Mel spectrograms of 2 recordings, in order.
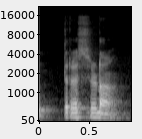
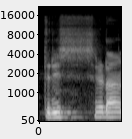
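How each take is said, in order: First: A sound after tr in तृष्णा; teacher modelling the tra- version; correct pronunciation. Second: I sound after tr in तृष्णा; teacher showing the tri- version; wrong pronunciation. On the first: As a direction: say तृष्णा as tras-na. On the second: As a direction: say तृष्णा as tris-na. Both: Shown as a demonstration. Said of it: "तृष्णा नहीं".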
